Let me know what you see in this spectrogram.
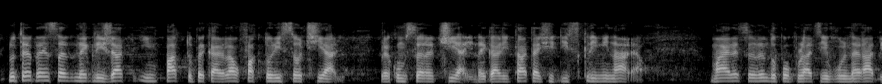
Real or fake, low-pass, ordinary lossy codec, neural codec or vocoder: fake; 7.2 kHz; none; vocoder, 22.05 kHz, 80 mel bands, HiFi-GAN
